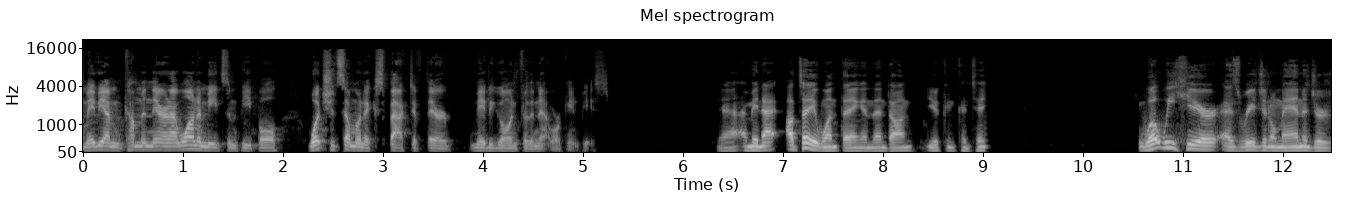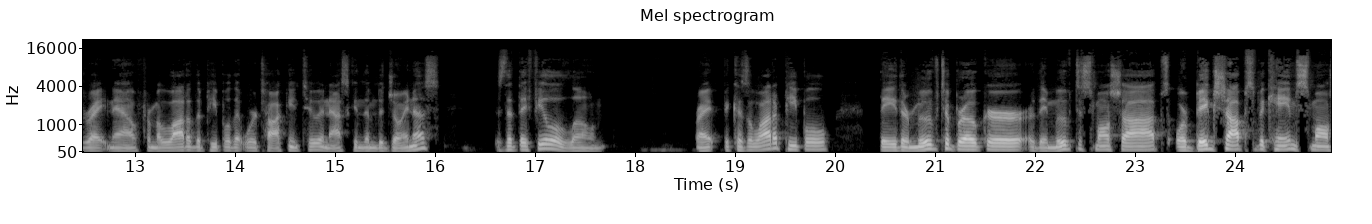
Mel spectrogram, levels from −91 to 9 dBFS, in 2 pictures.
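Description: Nothing technically wrong turns up anywhere in this recording of speech, so there's no fault to point to, no time to flag and no cause to explain.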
